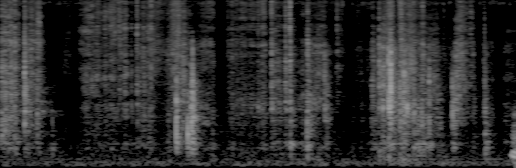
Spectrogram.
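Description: Scissors snip through paper while an elephant shape is cut out, giving several short crisp cuts and crinkles at close range, with quieter paper handling between them and no talking.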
